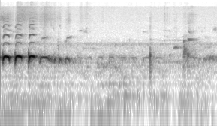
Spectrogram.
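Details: Local zebra dove, perkutut, singing full ngerot song for raising breeding mood: three loud clipped coos opening the phrase, then a trailing run of quieter bubbling notes and scattered soft calls.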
